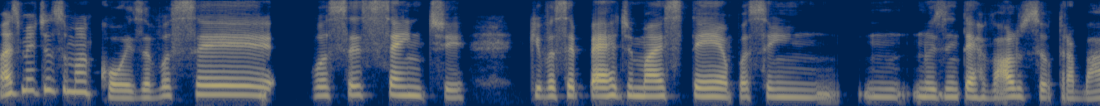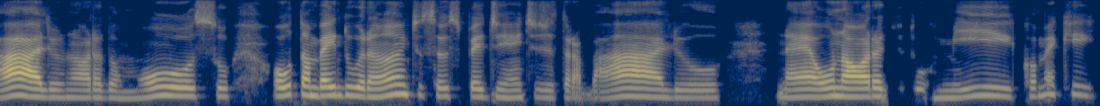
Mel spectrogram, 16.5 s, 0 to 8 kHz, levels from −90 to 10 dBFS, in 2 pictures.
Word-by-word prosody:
Mas 230 +3 +3
me 320 0 -5
diz 330 -1 -5
uma 285 -3 -4
coisa, 165 -4 -4
você 220 +1 +1 0.3
você 205 +3 -1
sente 205 -6 -1 0.4
que 190 - -6
você 195 +1 -1
perde 195 0 +2
mais 195 0 +1
tempo, 185 -3 -1
assim, 175 +3 -7 0.6
nos 180 -2 -7
intervalos 175 +1 -1
do - - -6
seu 165 - -5
trabalho, 170 +4 +6
na 165 0 -6
hora 165 0 -4
do 160 - -9
almoço, 190 +5 -2 0.3
ou, 195 +2 +1
também, 205 -2 +3
durante 205 +3 0
o - - -10
seu 190 -1 -5
expediente 170 -3 -6
de 160 -1 -11
trabalho, 165 -1 0 0.4
né, 175 +1 +1
ou 180 +3 +1
na 185 -1 +6
hora 185 0 +5
de - - -31
dormir? 175 +4 -7
Como 190 +2 -8
é - - -4
que 220 -4 -11
185 Hz, 145 wpm, -23 LUFS, 170-205 Hz, 0.6 s, trabalho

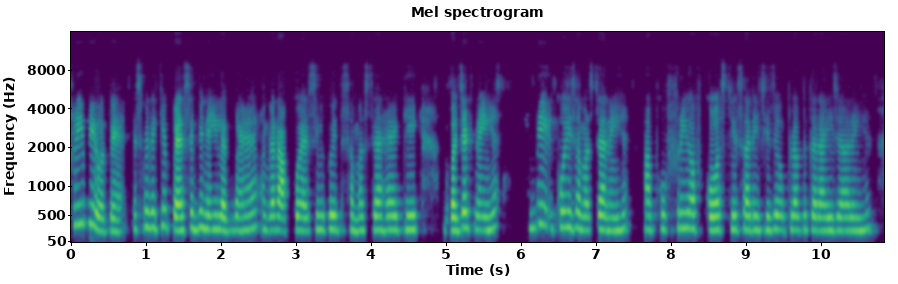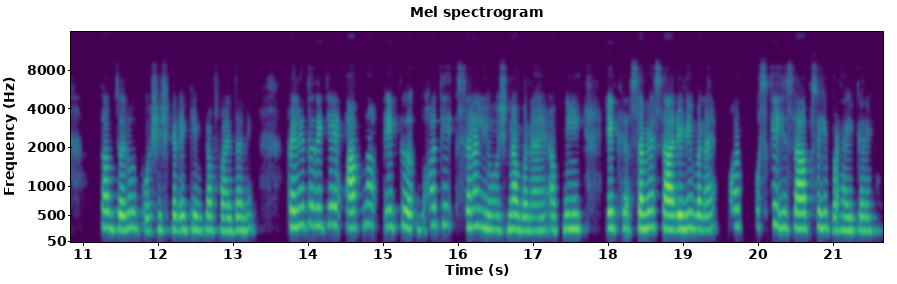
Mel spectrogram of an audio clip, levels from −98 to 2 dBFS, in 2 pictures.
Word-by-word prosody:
Free 335 +1 -1
भी 350 -2 0
होते 225 -3 +3
हैं। 205 0 -4
इसमें 275 +3 -3
देखिए 275 +2 -2
पैसे 235 +3 +6
भी 275 +3 0
नहीं 250 -1 +1
लग 230 0 +3
रहे 230 -1 -1
हैं, 265 +3 -3
अगर 240 0 0
आपको 225 +1 +4
ऐसी 225 +2 -1
भी 245 - -1
कोई 250 +1 +3 0.2
समस्या 235 +1 0
है 240 0 +2
कि 245 +1 +1 0.5
बजट 275 +5 +6
नहीं 235 0 0
है, - - -1 0.5
बे 320 +5 -2
भी 255 - -12
कोई 285 -1 +1
समस्या 245 -2 +2
नहीं 225 +1 -1
है। 255 - -5 0.2
आपको 245 +1 -2
फ्री 270 0 -1
ऑफ 255 0 0
कॉस्ट 240 +1 +2
ये 245 - +2
सारी 240 -1 +1
चीज़ें 235 +2 -1
उपलब्ध 240 0 -2
कराई 230 -1 +1
जा 230 -1 0
रही 225 0 -1
हैं, 250 +1 -8
तो 270 +3 -9
आप 275 -1 0
ज़रूर 260 +2 +2
कोशिश 230 +1 -6
करें 245 0 +1
कि 250 +1 -1
इनका 240 0 -2
फ़ायदा 230 0 -2
लें। 240 +3 -5 0.5
पहले 295 +2 +1
तो 330 +1 -3
देखिए 315 +1 -2 0.2
आप 280 - +2
ना 335 -1 -5 0.2
एक 295 +1 -6 0.2
बहुत 315 +6 -7
ही 330 -1 -10 0.2
सरल 295 0 0
योजना 250 0 0
बनाएँ, 230 0 -3
अपनी 255 +1 -1 0.3
एक 275 0 +1 0.2
समय-सारिणी 260 -1 +5
बनाएँ 250 +1 -2 0.2
और 300 0 -4 0.2
उसके 315 +4 -7
हिसाब 265 0 +4
से 285 - -2
ही 275 - -1
पढ़ाई 230 0 -1
करें। 230 0 -3
245 Hz, 200 wpm, -23 LUFS, 235-270 Hz, 0.5 s, पैसे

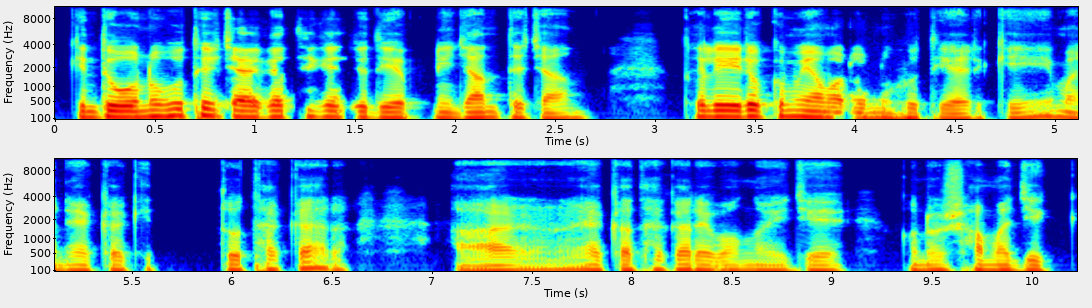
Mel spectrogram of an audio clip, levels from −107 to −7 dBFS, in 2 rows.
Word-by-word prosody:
কিন্তু 125 +1 +3
অনুভূতির 145 +3 +4
জায়গা 130 +1 +6
থেকে 130 -1 +1
যদি 115 -1 +1
আপনি 115 0 -6
জানতে 115 -1 +1
চান 105 +1 -2 0.6
তাহলে 135 0 +3
এরকমই 135 -1 +4
আমার 115 -2 0
অনুভূতি 105 -1 -3
আরকি। 95 +3 -7 0.2
মানে 105 -1 -4
একাকিত্ব 105 -1 -11 0.2
থাকার, 140 +6 -3 0.7
আর 100 0 -1 0.4
একা 105 +1 -3
থাকার 110 0 -3
এবং 100 +1 -5
ওই 100 - -5
যে 100 - -3 0.4
কোন 105 - -6 0.2
সামাজিক 105 -2 -3
110 Hz, 140 wpm, -25 LUFS, 105-130 Hz, 0.7 s, জায়গা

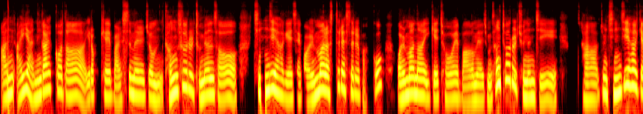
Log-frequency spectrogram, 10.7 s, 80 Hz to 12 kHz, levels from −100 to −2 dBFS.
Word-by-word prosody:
안 190 +6 +1
"아예 210 +8 +2
안 170 -1 -1
갈 230 +4 +2
거다." 190 - -3
이렇게 175 +2 -3
말씀을 175 +6 -2
좀 160 -4 -1
강수를 220 +6 +2
두면서 165 -3 0 0.3
진지하게 205 -7 +2
제가 155 -2 -9
얼마나 215 +9 +4
스트레스를 220 -4 -2
받고 255 +9 -3 0.2
얼마나 185 +4 +3
이게 160 -1 -2
저의 160 0 -4
마음에 145 +2 -3
좀 145 0 -4
상처를 310 - +4
주는지 155 -6 -2 0.4
다 155 -2 -5
좀 195 -1 +1
진지하게 225 +4 +3
180 Hz, 330 characters per minute, -24 LUFS, 160-220 Hz, 0.4 s, 얼마나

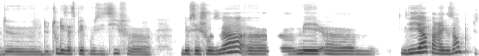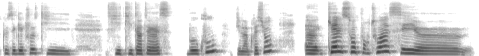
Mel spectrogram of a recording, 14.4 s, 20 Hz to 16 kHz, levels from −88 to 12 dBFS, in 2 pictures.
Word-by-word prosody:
de 165 -1 -8
de 165 +1 -10
tous 165 +8 -8
les 210 -2 0
aspects 195 +1 -1
positifs, 195 +3 -11
heu, 165 -3 -9 0.5
de 195 0 +2
ces 195 0 +1
choses-là, 220 +11 +2
heu 185 -1 -2 0.4
heu, 180 0 -7
mais 205 0 +7
hem, 190 -3 -5 0.4
l'IA 245 +8 +6
par 260 -7 -2
exemple, 265 +11 -1
puisque 220 -3 -12
c'est 205 -1 -4
quelque 200 0 -1
chose 245 +1 -3
qui 195 -5 -6 0.5
qui 210 -2 -5
qui 205 0 -6
t'intéresse 200 -1 0 0.2
beaucoup, 300 - 0 0.2
j'ai 175 - -10
l'impression, 205 - -3 0.5
heu, 210 -1 +3
quels 325 +4 +8
sont 315 -2 +1
pour 255 -6 -8
toi 320 +5 +4
ses, 240 -10 +3
heu, 180 -6 -2
205 Hz, 145 wpm, -25 LUFS, 185-230 Hz, 0.5 s, quels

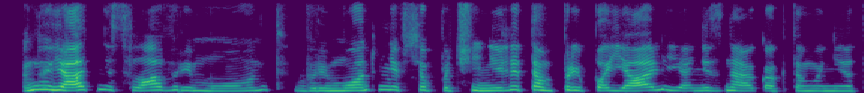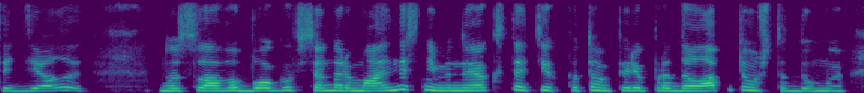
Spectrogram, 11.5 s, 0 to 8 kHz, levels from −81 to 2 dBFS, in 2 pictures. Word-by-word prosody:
Ну, 285 +7 +4
я 285 -4 +10
отнесла 285 -5 -1
в 280 - -6
ремонт. 230 +1 -6
В 220 -2 -10
ремонт 225 +5 0
мне 305 -2 -1
всё 275 +1 -3
починили 235 +4 -1
там, 285 -5 +2
припаяли. 245 0 +1
Я 250 -4 -4
не 235 +1 -4
знаю, 225 -1 -1
как 215 -2 -5
там 215 -1 -5
они 205 0 -4
это 205 +2 -6
делают, 215 +3 -3 0.5
но, 215 0 0
слава 225 +1 +2
богу, 230 +3 +1
всё 240 -1 -2
нормально 230 +3 +2
с 300 - -13
ними. 255 -6 +1
Но 230 0 +1
я, 235 +1 +2
кстати, 270 +1 -2
их 255 - -4
потом 250 -1 -1
перепродала, 220 -1 +2
потому 280 -3 -2
что, 220 0 -9
думаю, 210 0 -4
235 Hz, 185 wpm, -24 LUFS, 220-260 Hz, 0.5 s, я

